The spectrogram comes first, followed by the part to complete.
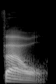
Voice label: "foul", English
